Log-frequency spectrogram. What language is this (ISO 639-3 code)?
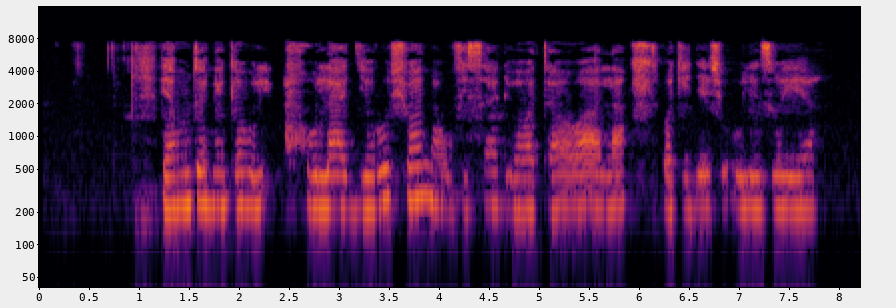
swa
